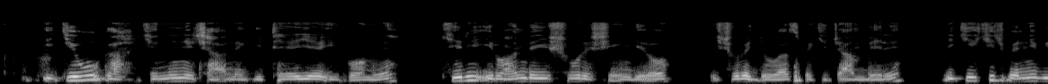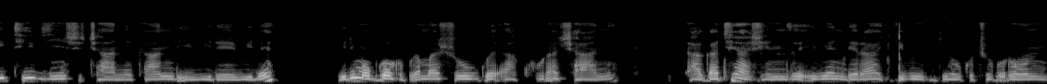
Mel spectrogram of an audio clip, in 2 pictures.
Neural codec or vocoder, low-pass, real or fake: none; 7.2 kHz; real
